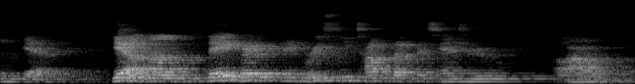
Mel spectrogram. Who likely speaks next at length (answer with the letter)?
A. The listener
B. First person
B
